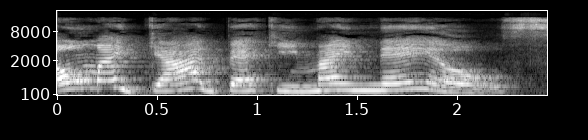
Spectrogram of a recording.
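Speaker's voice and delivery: imitated American accent. Showing what an american accent sounds like to them: put-on american accent. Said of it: "when someone asks us to do an American accent".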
